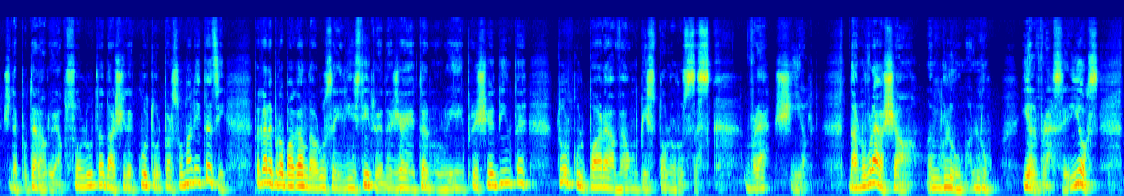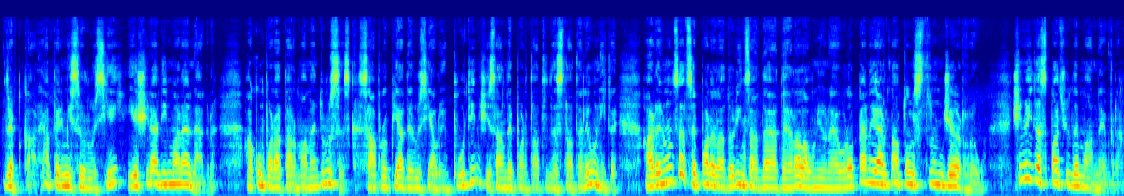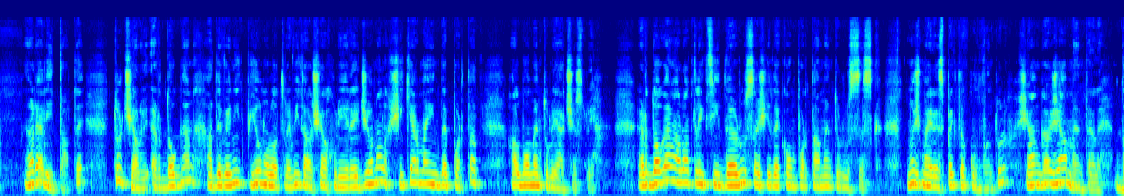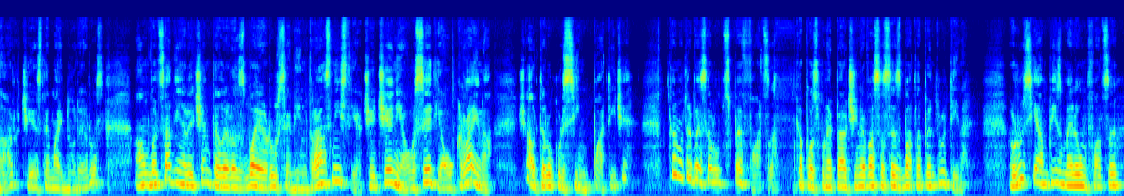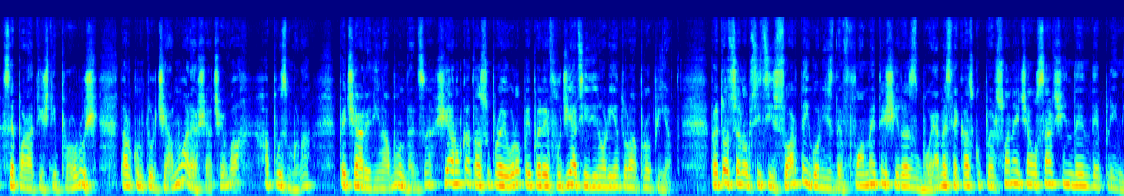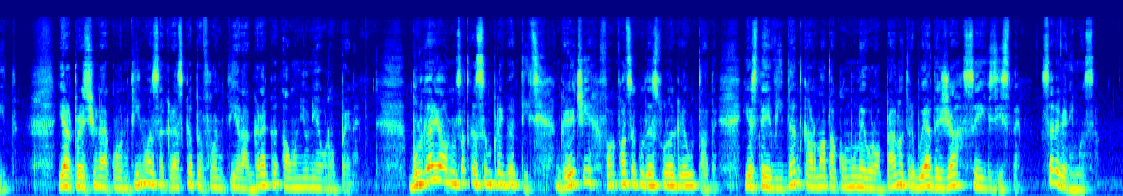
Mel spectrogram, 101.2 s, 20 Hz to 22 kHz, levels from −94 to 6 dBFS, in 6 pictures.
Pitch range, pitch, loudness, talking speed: 160-200 Hz, 180 Hz, -29 LUFS, 145 wpm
